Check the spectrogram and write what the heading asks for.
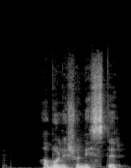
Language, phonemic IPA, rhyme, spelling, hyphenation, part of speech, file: Norwegian Bokmål, /abʊlɪʃʊnˈɪstər/, -ər, abolisjonister, ab‧o‧li‧sjon‧ist‧er, noun, NB - Pronunciation of Norwegian Bokmål «abolisjonister».ogg
- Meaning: indefinite plural of abolisjonist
